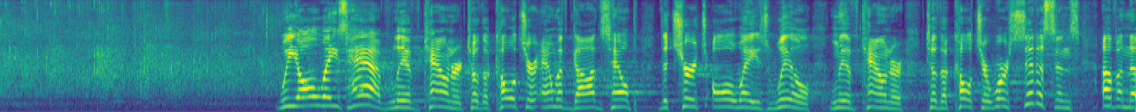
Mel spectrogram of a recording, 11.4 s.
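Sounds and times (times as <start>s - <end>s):
church congregation applauding: 0.0s - 3.4s
speech: 2.8s - 11.3s.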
